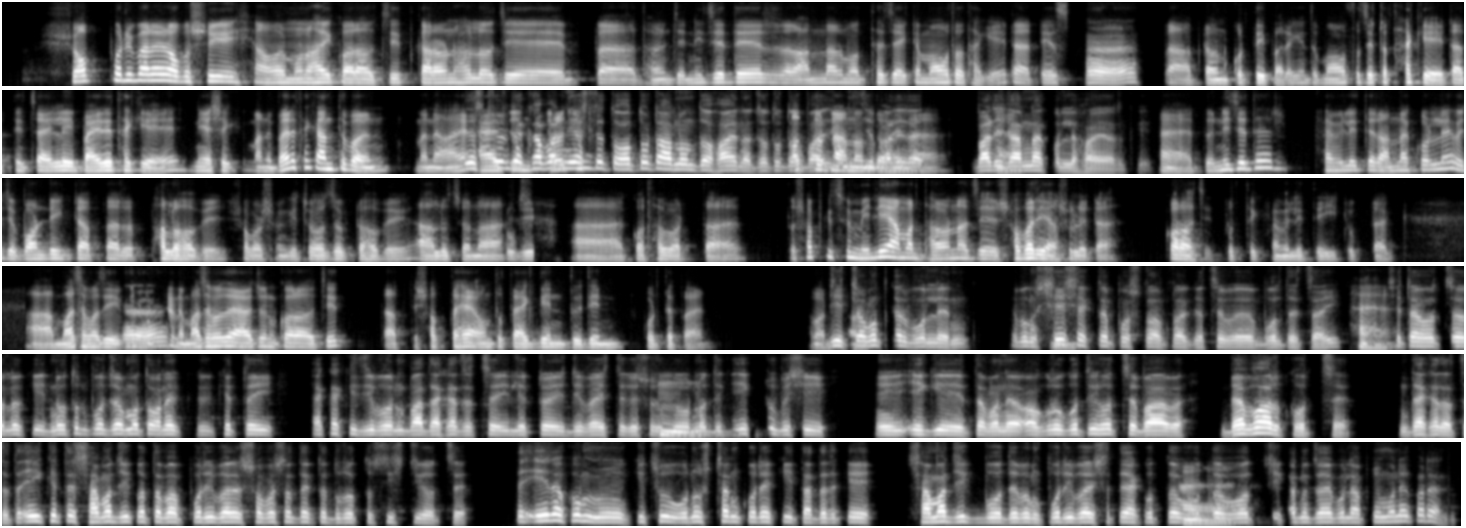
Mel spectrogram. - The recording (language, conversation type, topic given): Bengali, podcast, বাড়িতে পরিবারের সবাই মিলে রান্না করার জন্য কোন রেসিপি সবচেয়ে ভালো?
- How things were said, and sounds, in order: none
